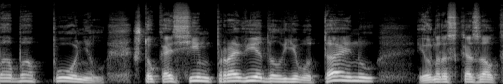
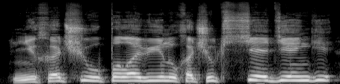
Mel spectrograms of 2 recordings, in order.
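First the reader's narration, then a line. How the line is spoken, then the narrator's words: Shouting. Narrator (Russian): закричал Касим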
